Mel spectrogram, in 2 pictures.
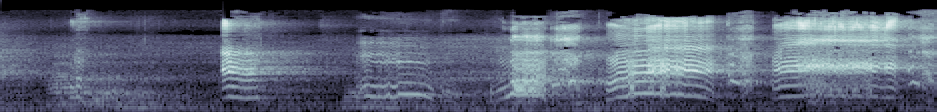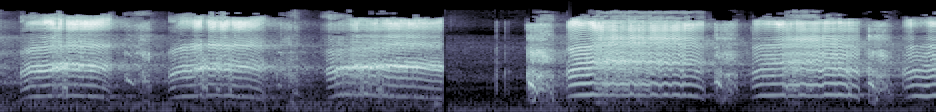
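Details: Newborn baby crying loudly and continuously: strong, repeated, full-voiced wails with brief pauses for breath, showing active lungs; a vigorous newborn cry.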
